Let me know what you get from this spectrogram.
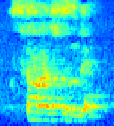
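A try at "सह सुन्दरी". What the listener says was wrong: It's not Saha. Sa. Sa Sundari.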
